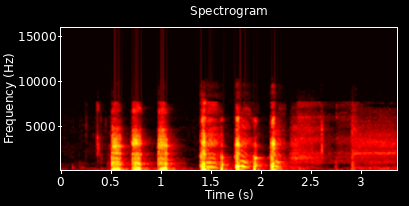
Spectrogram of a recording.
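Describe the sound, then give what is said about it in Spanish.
A series of sharp coughs in two quick bursts of three, followed by a raspy throat clearing that trails off into breathy noise. No speech. “El loro carraspeó, tosió y tomó unos sorbitos de agua”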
